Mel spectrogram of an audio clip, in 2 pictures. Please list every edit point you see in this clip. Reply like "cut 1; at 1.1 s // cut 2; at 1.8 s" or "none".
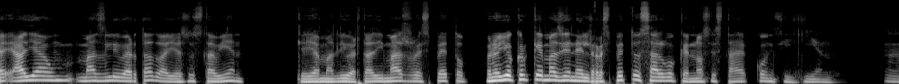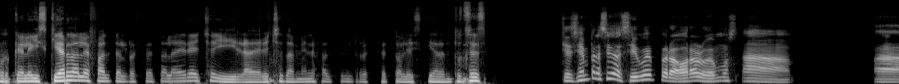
cut 1; at 4.7 s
